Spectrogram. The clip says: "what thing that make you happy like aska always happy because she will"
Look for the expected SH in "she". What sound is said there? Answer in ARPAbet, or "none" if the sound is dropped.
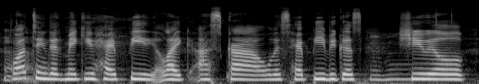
SH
